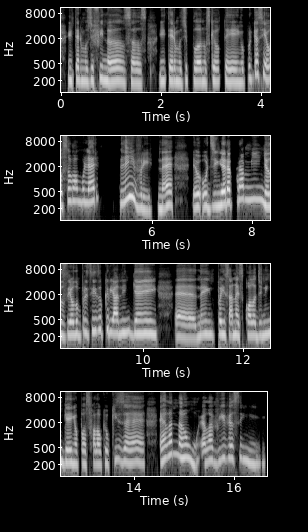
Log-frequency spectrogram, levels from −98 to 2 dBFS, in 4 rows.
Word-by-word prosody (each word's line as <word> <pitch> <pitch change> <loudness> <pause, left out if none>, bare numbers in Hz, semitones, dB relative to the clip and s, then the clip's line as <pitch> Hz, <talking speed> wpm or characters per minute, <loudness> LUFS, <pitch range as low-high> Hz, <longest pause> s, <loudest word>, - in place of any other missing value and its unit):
em 200 - 0
termos 195 -2 -1
de 205 - -2
finanças, 190 -4 0 0.3
em 195 -1 -3
termos 195 -2 -1
de 205 - -6
planos 185 -2 0
que - - -3
eu 190 - -2
tenho, 185 -3 -1
porque, 230 +4 -3
assim, 285 0 -2
eu 225 0 +1
sou 305 +7 -1
uma 305 0 0
mulher 290 +1 +2 0.5
livre, 240 - +3
né. 215 +5 +4 0.4
Eu 225 +1 +4
o 230 +2 +2
dinheiro 235 +5 +6
é - - +9
pra 335 +2 +3
mim, 335 0 -2
assim, 225 -1 0
eu 225 0 +4
não 235 0 -1
preciso 270 +5 -4
criar 250 -5 +2
ninguém, 240 -1 +1 0.4
eh, 190 -3 +2
nem 230 +2 -2
pensar 225 0 0
na 225 0 +2
escola 220 +1 -1
de 215 +1 -5
ninguém. 225 0 +1
Eu 205 - -3
posso 210 -1 -5
falar 210 0 0
o - - -5
que 195 - -19
eu 215 - -5
quiser. 230 -2 -3 0.3
Ela 285 +9 +2
não, 295 -6 +1 0.2
ela 235 +5 -1
vive, 270 +6 -6
assim, 250 -7 -5
225 Hz, 180 wpm, -22 LUFS, 205-255 Hz, 0.5 s, é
